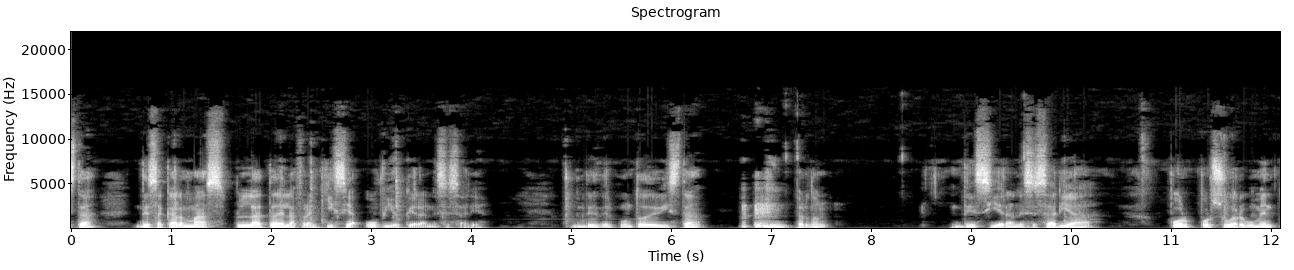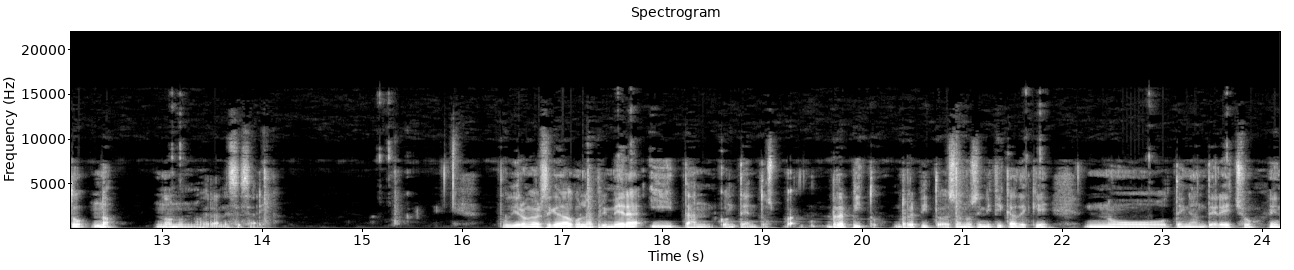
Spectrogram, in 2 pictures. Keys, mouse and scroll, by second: 1.4 middle click, 2.2 g, 3.6 Escape, 3.8 click, 4.2 middle click, 4.4 shift+click, 5.0-8.1 shift+middle drag, 6.1 g, 8.3 click, 9.5-10.9 drag, 12.7 r, 14.3 click, 15.2 g, 16.4-17.8 drag, 18.4 Tab, 18.8 right click, 22.1 Tab, 22.8 right click, 24.0-24.1 drag.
